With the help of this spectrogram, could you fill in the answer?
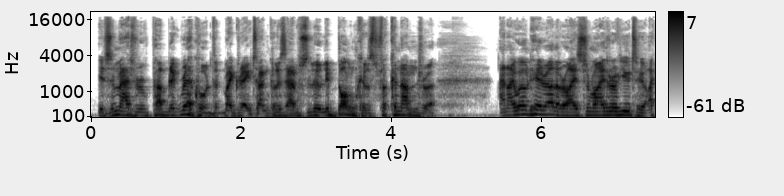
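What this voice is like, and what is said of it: Put-on slightly gruffer character voice. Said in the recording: “I put in a voice... And I'm committed to the voice now... just is you, but slightly gruffer”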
